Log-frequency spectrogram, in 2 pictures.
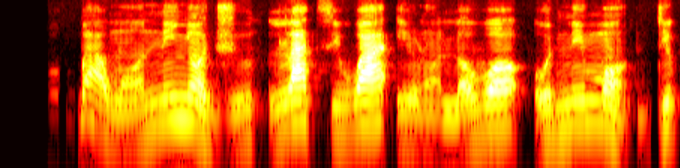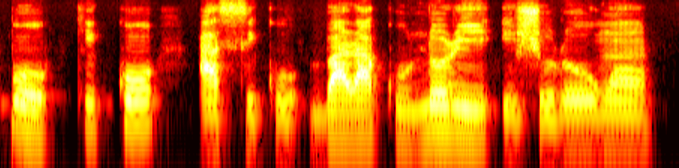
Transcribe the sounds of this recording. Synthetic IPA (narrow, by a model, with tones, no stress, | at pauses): o˦ɡ͡ba˦˨w̃ɔ̃˨˦nĩ˦j̃ɔ̃˦˨d͡ʒu˨˦la˦ti˧wa˦i˦˨ɾ̃ã˨lɔ˨˦wɔ˦o˧nĩ˦mɔ̃˦˨di˨˦k͡po˦˨ | ki˦ko˦ | a˨si˨ku˨ba˧ɾa˧ku˧lo˦ɾi˦i˨ʃo˨ɾo˨˦w̃ɔ̃˧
